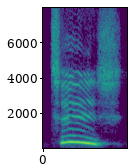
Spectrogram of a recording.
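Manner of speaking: squeaky high sheesh; a wowed, high-pitched sheesh; excited sheesh. Real, not acted. Reacting to a proverb.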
